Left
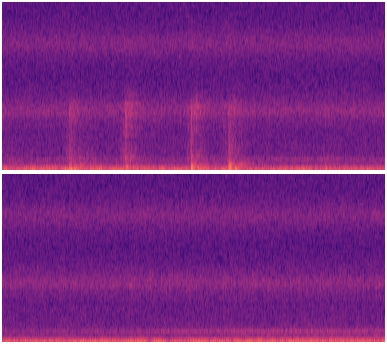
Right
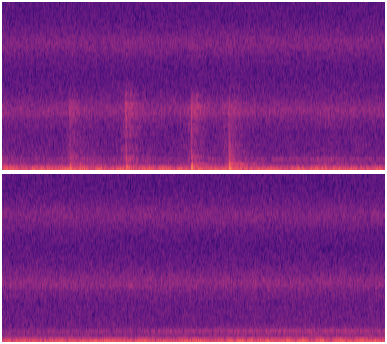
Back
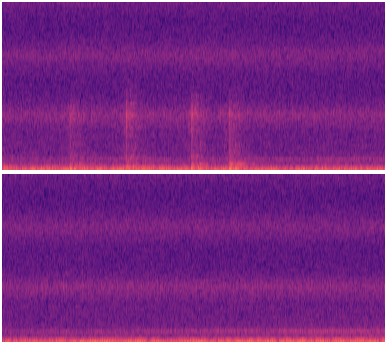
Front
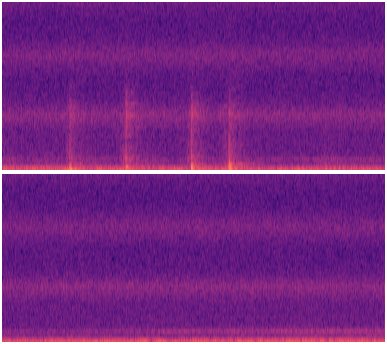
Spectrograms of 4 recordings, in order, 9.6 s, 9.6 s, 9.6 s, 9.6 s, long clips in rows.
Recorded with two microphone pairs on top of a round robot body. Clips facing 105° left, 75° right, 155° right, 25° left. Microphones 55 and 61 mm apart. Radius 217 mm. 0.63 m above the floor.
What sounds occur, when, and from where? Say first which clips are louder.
0.8 s footsteps: left 3 dB, front 3 dB; 45° left, 4 m; by 3.0 s 25° left, 2.5 m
